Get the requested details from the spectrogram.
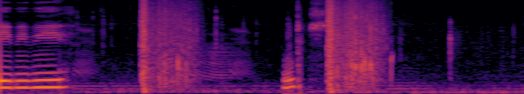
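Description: A block crunches as it breaks.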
